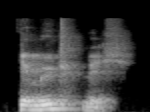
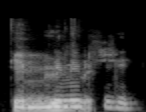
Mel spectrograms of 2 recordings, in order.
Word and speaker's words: Gemütlich: Gemütlich. Gemütlich.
